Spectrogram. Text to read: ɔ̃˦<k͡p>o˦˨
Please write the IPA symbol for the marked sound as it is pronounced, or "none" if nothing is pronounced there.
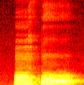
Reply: k͡p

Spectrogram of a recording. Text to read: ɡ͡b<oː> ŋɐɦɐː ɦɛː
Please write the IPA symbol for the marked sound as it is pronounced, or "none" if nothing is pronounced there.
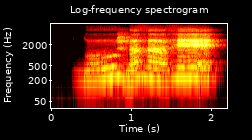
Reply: oː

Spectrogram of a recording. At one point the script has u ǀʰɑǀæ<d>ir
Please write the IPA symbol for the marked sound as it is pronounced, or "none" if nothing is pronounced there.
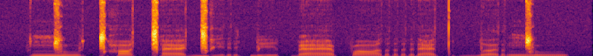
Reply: ɡ͡ǀ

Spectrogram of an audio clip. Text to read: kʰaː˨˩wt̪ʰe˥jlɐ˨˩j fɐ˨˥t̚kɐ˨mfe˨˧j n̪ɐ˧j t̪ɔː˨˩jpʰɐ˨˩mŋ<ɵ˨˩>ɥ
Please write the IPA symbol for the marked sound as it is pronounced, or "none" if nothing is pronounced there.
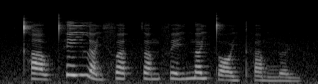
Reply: ɵ˨˩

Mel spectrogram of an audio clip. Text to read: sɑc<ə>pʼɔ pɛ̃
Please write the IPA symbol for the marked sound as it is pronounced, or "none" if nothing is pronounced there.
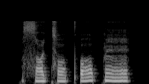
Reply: ɔ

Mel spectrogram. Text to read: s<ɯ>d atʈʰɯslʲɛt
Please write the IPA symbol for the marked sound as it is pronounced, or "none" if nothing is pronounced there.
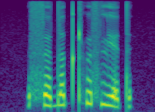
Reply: ə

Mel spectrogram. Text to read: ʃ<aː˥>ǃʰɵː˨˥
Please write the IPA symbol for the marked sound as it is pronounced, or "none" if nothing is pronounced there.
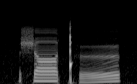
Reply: aː˥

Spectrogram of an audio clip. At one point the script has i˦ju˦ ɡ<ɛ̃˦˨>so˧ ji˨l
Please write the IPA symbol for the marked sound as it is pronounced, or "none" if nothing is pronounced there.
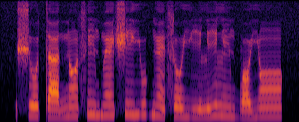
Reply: ɛ̃˦˨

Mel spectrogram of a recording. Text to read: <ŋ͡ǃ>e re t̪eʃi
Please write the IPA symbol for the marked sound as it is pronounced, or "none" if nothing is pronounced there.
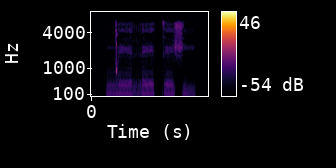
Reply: ŋ͡ǃ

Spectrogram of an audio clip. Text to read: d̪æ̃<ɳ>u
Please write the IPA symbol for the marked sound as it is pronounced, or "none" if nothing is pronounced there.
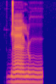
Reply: ɳ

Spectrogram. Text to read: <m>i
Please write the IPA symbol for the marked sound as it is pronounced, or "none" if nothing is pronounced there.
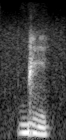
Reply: b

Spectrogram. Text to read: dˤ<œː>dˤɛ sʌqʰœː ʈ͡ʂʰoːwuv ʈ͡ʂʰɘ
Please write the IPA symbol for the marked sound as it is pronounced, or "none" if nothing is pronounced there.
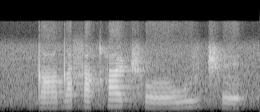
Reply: əː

